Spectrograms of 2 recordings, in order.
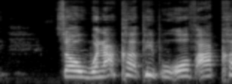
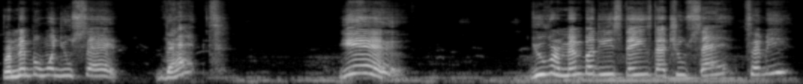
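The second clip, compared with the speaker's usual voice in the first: higher, pointed, accusing challenge; confronting the liar; 6 semitones higher, slower than usual. Retold or imitated. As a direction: throw their words back at them, higher. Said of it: "You gonna let their ass know".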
